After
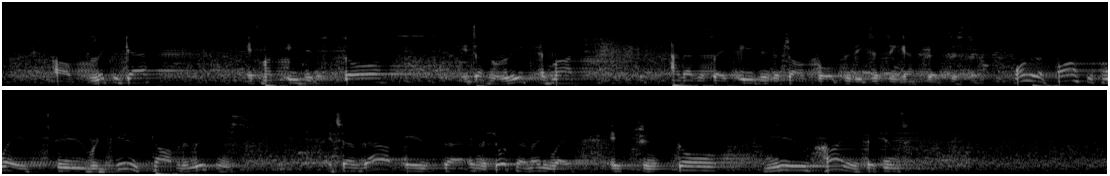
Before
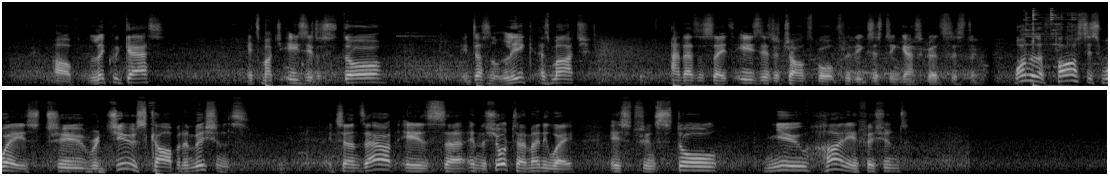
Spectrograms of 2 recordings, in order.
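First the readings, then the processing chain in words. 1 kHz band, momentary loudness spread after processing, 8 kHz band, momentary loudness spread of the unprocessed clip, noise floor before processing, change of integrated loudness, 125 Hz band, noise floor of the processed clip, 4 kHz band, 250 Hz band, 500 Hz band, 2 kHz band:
-14.0 dB, 13 LU, under -30 dB, 18 LU, -55 dBFS, -10.5 dB, -6.5 dB, -57 dBFS, -24.0 dB, -3.0 dB, -6.5 dB, -21.0 dB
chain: spectral contrast enhancement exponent 1.8; spring tank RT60 1.4 s, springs 31 ms, chirp 75 ms, DRR 12 dB; low-pass that closes with the level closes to 330 Hz, closed at -26.5 dBFS; trim -2 dB

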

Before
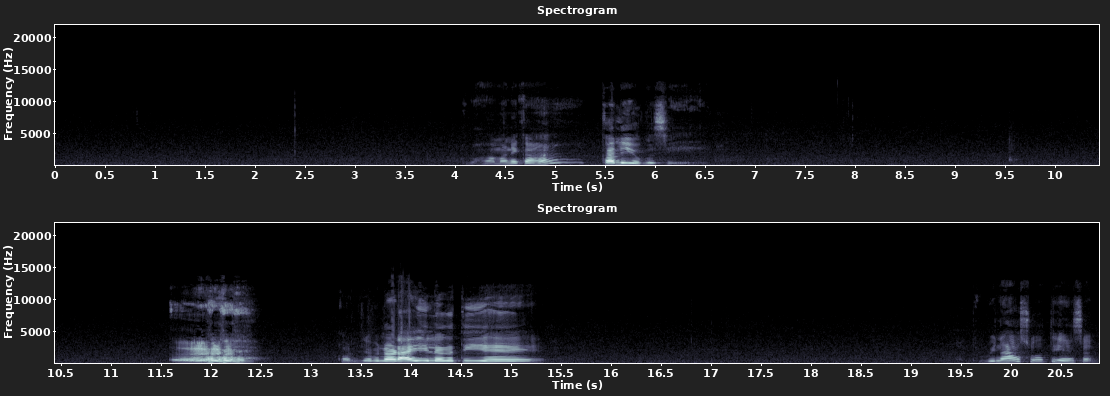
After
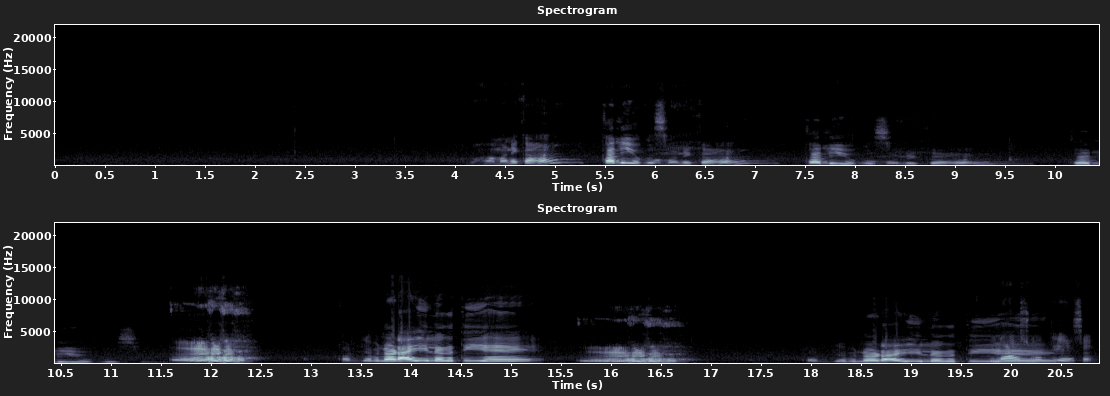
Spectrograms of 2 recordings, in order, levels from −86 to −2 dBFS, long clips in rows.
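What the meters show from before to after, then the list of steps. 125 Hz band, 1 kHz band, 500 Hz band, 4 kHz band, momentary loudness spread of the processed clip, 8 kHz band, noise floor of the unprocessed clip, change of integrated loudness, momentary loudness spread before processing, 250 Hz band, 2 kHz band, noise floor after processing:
no reading, -4.5 dB, -5.5 dB, -7.5 dB, 20 LU, -12.0 dB, -68 dBFS, -7.5 dB, 19 LU, +0.5 dB, -5.5 dB, -74 dBFS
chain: graphic EQ 250/1000/8000 Hz -10/+4/-7 dB; ever faster or slower copies 191 ms, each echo -5 st, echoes 2, each echo -6 dB; trim -7 dB

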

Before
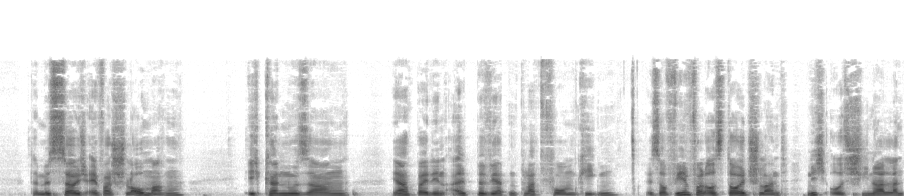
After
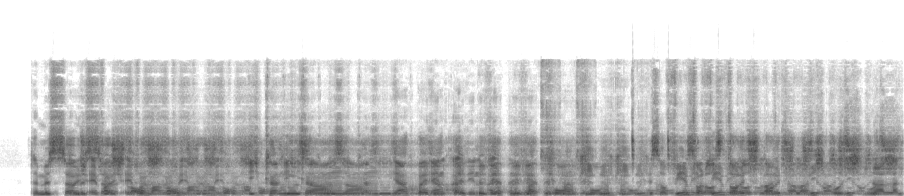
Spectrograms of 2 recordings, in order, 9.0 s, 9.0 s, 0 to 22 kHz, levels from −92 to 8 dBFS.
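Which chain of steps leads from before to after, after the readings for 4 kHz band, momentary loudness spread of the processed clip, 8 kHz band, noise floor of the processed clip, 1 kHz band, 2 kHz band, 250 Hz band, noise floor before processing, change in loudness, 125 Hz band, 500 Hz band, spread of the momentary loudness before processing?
+12.0 dB, 5 LU, +10.0 dB, -37 dBFS, -2.5 dB, -0.5 dB, -5.0 dB, -64 dBFS, +1.0 dB, -13.5 dB, -2.5 dB, 11 LU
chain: backward echo that repeats 459 ms, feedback 51%, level -10.5 dB; high-pass 360 Hz 12 dB/octave; high-order bell 4.6 kHz +16 dB 1.2 oct; compression 4:1, threshold -23 dBFS, peak gain reduction 12.5 dB; gate with hold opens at -35 dBFS; on a send: delay 356 ms -3 dB; on the sum: trim +2.5 dB

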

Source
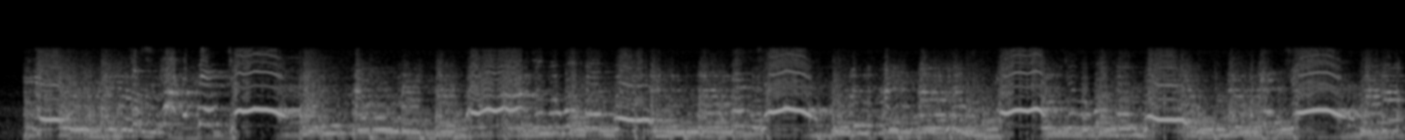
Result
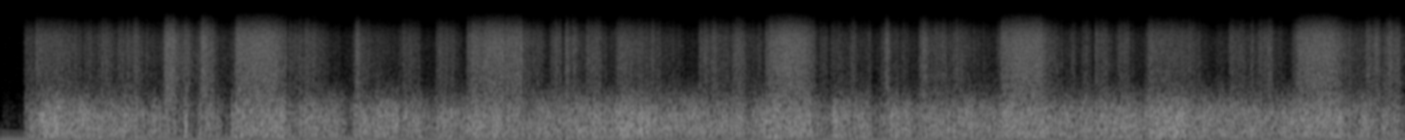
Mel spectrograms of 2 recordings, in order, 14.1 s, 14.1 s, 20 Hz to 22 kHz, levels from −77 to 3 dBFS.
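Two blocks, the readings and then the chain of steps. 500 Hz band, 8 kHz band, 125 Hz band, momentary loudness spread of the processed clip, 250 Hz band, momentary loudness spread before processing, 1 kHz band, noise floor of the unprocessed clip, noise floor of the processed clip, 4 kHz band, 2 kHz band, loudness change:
+1.0 dB, no reading, +0.5 dB, 6 LU, -1.5 dB, 4 LU, -2.5 dB, -36 dBFS, -37 dBFS, +9.5 dB, -1.5 dB, +1.0 dB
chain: noise-vocoded speech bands 2; hum 60 Hz, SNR 15 dB

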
